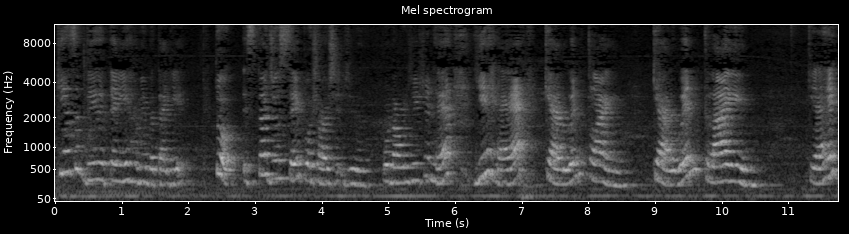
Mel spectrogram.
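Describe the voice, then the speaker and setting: A woman teaching in a playful casual way, repeating words slowly and drawn out, recorded from far off in an echoey room. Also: high-pitched, slight background noise. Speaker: English teacher.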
